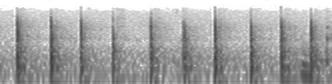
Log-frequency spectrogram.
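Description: Soft pastel stick dabbed against paper clipped to a board on a wooden easel: a quick, light run of taps, about six a second.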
